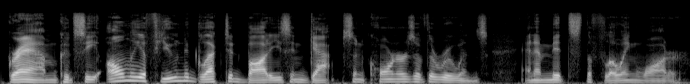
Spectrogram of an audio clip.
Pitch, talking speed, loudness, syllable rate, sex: 105 Hz, 175 wpm, -20 LUFS, 4.6 syllables/s, male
